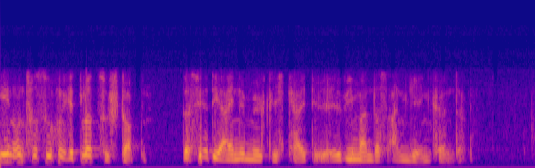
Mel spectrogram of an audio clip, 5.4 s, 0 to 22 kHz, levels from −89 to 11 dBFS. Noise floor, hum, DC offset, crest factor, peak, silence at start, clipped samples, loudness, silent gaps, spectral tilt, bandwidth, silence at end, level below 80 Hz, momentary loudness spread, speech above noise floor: -59 dBFS; none; under 0.1%; 18 dB; -6 dBFS; 0 s; under 0.1%; -23 LUFS; none; -8 dB/octave; 4.2 kHz; 0.7 s; -82 dBFS; 9 LU; 36 dB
